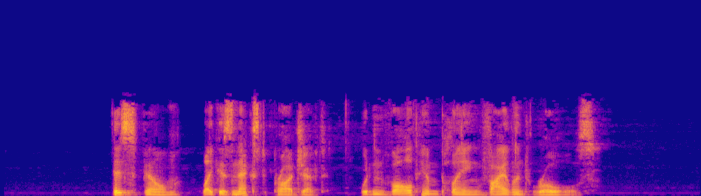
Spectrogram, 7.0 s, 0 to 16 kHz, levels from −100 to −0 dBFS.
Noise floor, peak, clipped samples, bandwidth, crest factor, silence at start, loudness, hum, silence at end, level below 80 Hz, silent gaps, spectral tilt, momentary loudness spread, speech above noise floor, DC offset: -79 dBFS; -2 dBFS; under 0.1%; 8.2 kHz; 20 dB; 1.15 s; -21 LUFS; none; 1.1 s; -56 dBFS; none; -4 dB/octave; 10 LU; 59 dB; under 0.1%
